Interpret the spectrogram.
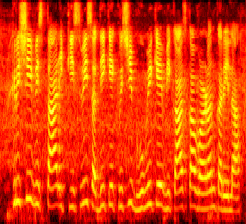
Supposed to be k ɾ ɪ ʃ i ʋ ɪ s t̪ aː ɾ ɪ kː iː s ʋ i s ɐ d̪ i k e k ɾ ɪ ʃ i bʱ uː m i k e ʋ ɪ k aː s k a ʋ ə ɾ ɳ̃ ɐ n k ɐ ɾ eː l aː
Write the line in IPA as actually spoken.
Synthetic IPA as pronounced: k ɾ ɪ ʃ i ʋ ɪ s t̪ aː ɾ ɪ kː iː s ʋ i s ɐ d̪ i k e k ɾ ɪ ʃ i bʱ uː m i k e ʋ ɪ k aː s k a ʋ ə ɾ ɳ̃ ə n k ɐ ɾ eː l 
